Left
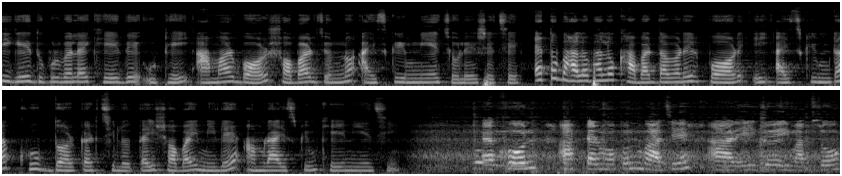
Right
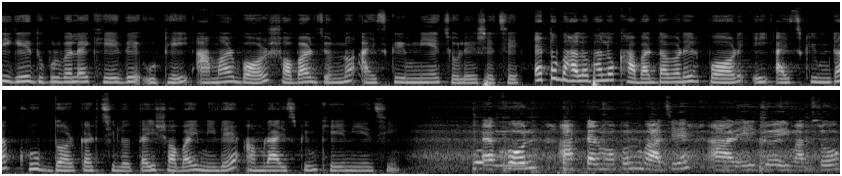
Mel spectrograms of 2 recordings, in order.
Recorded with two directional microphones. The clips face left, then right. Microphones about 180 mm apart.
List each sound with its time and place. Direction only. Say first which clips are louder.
0.0 s a woman's voice: right 5 dB; 30° right (ahead or behind)
13.5 s a woman's voice: left 1 dB; 5° left (ahead or behind)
